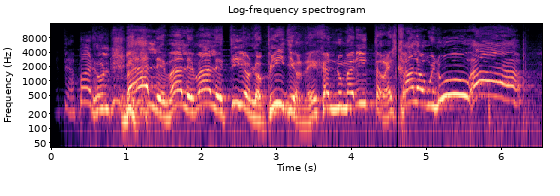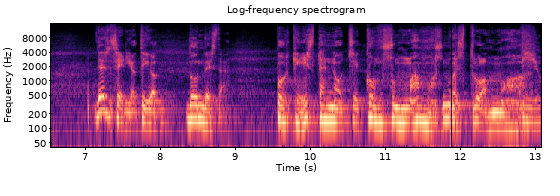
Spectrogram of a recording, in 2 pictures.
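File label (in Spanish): doblaje España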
